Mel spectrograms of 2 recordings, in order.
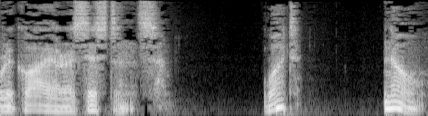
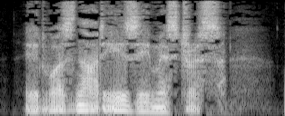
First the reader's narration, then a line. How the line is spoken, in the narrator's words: Orsure said flatly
